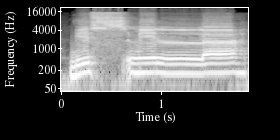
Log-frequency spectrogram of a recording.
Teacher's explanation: Usahakan jangan sampai memantul, bismillah, nah seperti itu atau misalnya bismillah, nah ini memantul. Kemudian lafal Allah ketika sebelumnya kasrah, maka dia dibaca dengan tipis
